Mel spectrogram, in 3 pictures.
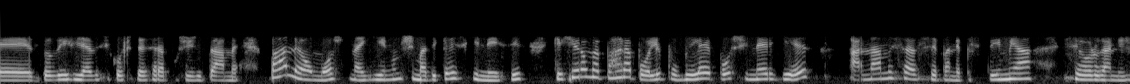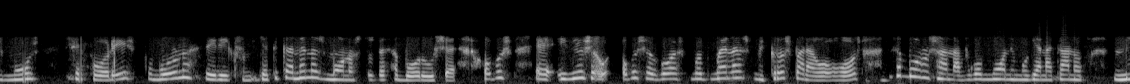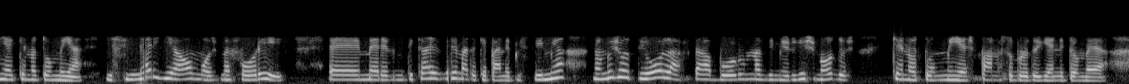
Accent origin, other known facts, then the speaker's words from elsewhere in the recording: Chios, North Aegean, Greece; Ήθελα πάρα πολύ να γυρίσω στη Χίο, στο νησί μου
